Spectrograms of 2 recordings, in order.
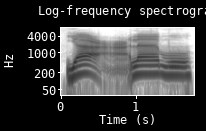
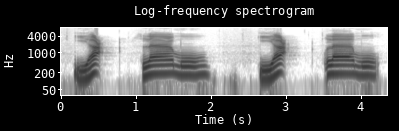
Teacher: dia sifatnya bukan eh bukan rokah bukan mengalir suara tapi tawasut sedikit saja aliran suara yang dialirkan ketika kita melafalkan Ain sukun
